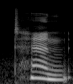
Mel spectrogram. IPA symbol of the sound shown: ɛ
